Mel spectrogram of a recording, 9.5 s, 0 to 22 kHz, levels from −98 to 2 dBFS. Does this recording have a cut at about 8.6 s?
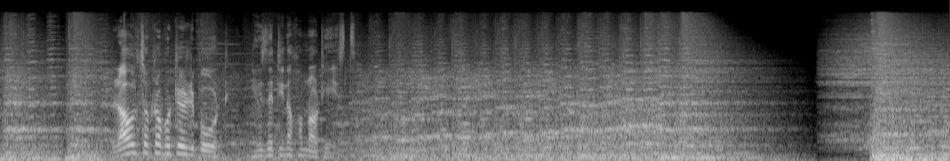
yes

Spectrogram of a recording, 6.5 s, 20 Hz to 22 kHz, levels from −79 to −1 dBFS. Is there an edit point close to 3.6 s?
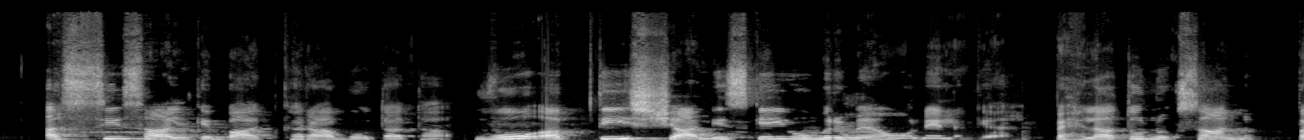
no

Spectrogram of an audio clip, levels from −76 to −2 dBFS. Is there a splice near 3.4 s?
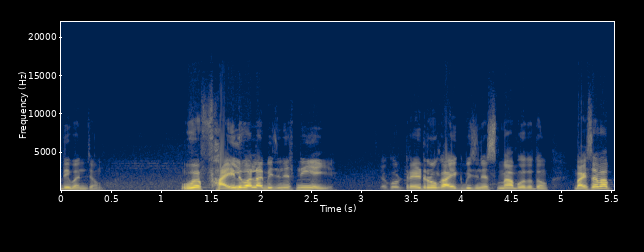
yes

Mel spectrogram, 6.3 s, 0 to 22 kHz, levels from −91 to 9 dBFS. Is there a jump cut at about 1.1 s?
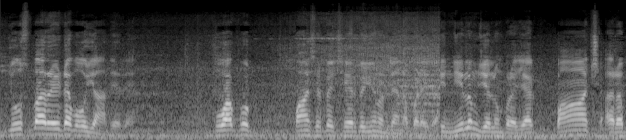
no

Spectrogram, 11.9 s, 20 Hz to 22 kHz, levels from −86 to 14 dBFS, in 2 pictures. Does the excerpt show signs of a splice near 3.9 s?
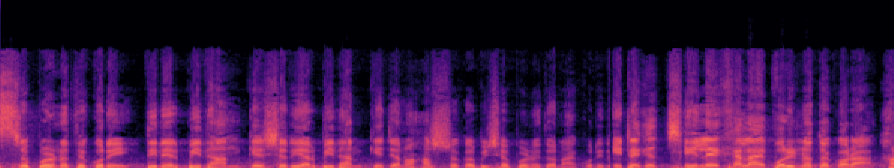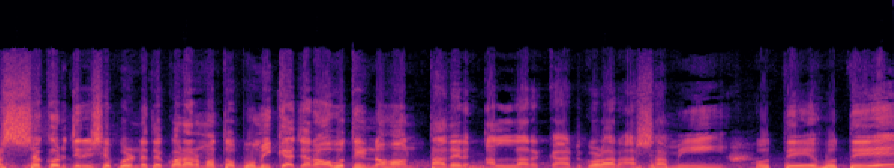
yes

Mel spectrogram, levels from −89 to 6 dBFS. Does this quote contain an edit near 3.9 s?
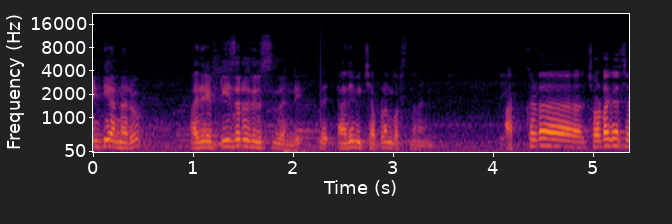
no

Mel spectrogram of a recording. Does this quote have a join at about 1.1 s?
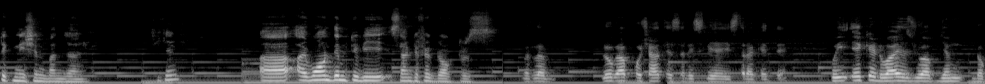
no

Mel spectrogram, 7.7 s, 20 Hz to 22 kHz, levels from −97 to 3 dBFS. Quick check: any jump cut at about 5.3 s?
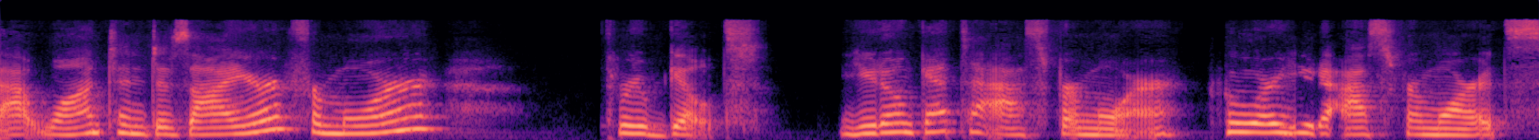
no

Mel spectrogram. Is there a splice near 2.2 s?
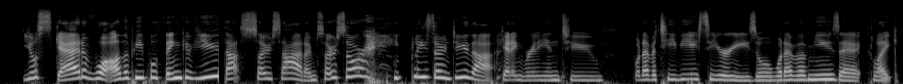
yes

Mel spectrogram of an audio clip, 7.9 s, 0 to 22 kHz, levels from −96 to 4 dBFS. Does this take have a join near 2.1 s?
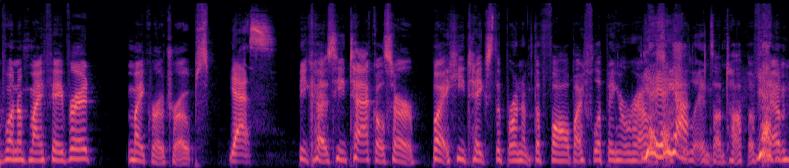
yes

